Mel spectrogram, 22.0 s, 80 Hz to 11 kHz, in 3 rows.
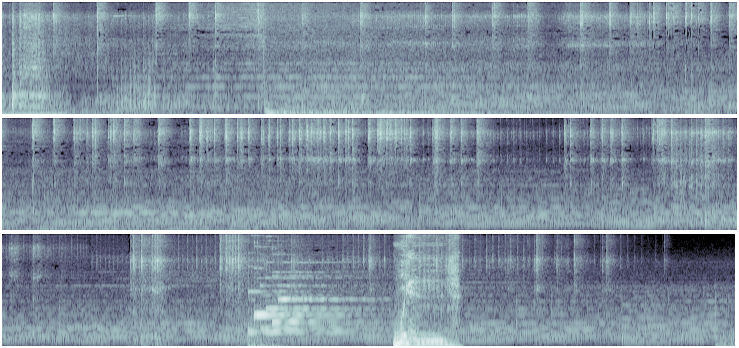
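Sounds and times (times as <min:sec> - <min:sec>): background music: 0:01.6 - 0:22.0.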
